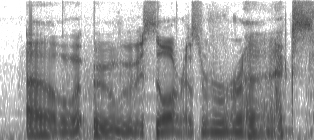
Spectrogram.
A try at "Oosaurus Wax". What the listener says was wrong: No, it's Wex, not Rex. Wex. Oosaurus Wax.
